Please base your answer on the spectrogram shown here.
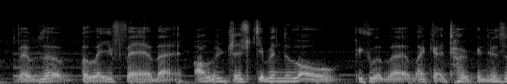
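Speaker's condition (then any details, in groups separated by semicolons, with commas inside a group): Cerebral palsy; late speech onset around age 5-6, cannot take enough breath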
